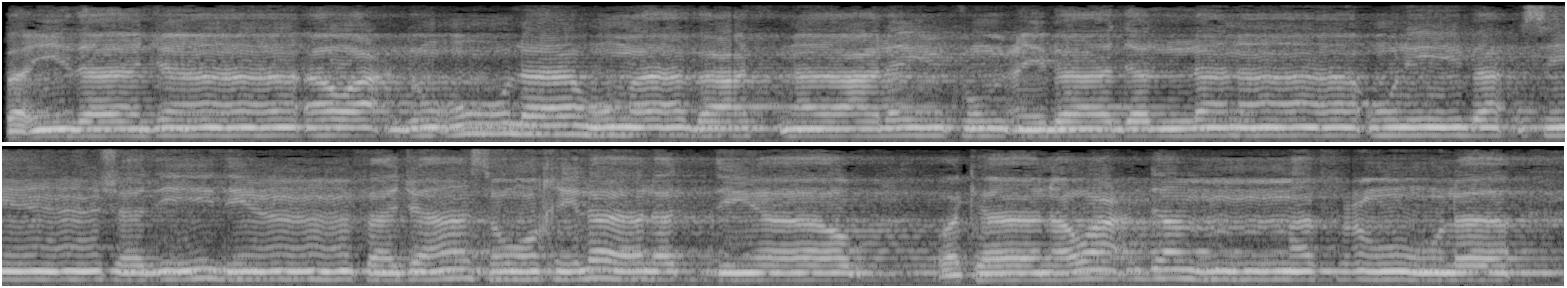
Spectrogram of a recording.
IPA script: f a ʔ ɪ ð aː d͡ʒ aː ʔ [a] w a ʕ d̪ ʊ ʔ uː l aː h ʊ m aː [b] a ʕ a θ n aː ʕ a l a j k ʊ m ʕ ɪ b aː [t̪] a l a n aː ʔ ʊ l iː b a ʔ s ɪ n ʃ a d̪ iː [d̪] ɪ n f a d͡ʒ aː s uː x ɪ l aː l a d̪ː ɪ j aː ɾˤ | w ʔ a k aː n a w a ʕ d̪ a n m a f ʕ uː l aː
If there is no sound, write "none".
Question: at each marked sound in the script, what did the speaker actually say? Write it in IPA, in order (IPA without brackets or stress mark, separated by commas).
a, b, d̪, d̪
